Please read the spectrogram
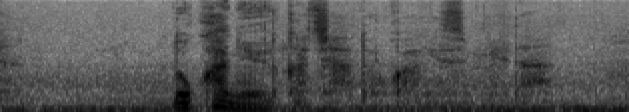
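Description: Speech only: a man speaking a few words.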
